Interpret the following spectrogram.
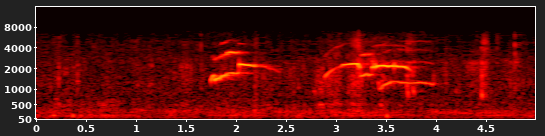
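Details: Two-week-old kittens, eyes newly open and just starting to walk, give high thin mews: a short rising-falling cry, a pause, then several overlapping wavering mews from more than one kitten, over a soft low indoor hum.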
